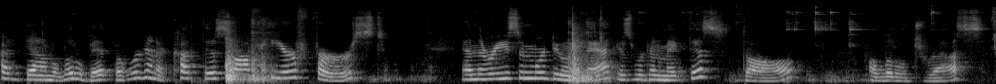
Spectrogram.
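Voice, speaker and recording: Against noticeable background noise, a woman speaks at a fairly slow pace in a fairly high pitch with very wide pitch swings. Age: 60s. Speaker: doll crafter and video host. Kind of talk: craft tutorial. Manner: casual, chatty.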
